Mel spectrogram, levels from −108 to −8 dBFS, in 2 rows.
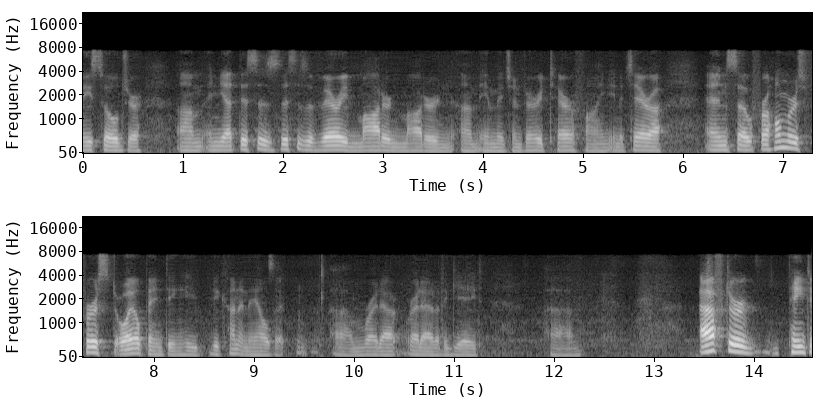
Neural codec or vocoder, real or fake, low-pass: codec, 16 kHz in and 24 kHz out, 1 kbps, XY-Tokenizer; fake; 7.2 kHz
